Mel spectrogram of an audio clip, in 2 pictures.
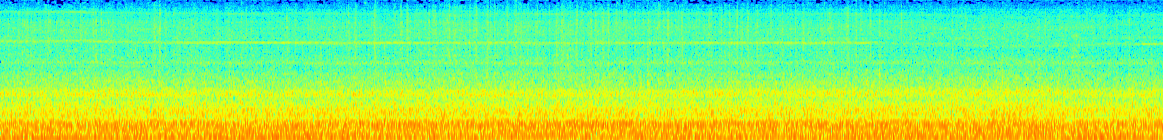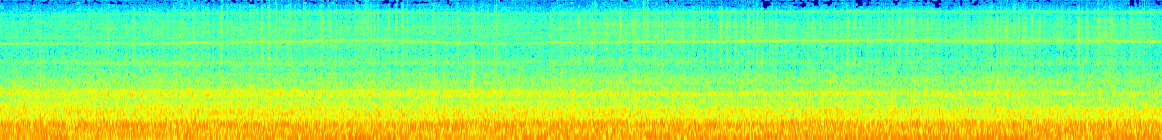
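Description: Jet engines roar steadily, heard from inside an airplane cabin.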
